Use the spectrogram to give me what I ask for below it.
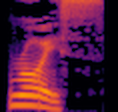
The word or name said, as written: royce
